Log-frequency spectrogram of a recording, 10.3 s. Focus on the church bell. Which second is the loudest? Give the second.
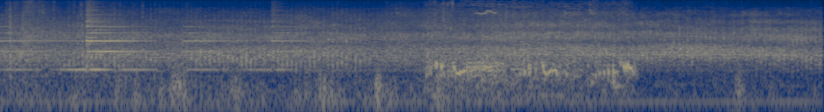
1 s.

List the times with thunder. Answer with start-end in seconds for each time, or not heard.
not heard.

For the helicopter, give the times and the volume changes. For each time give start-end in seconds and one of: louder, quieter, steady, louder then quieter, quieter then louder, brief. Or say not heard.
0.0-10.2 steady.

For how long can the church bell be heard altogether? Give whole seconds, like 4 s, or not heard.
4 s.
